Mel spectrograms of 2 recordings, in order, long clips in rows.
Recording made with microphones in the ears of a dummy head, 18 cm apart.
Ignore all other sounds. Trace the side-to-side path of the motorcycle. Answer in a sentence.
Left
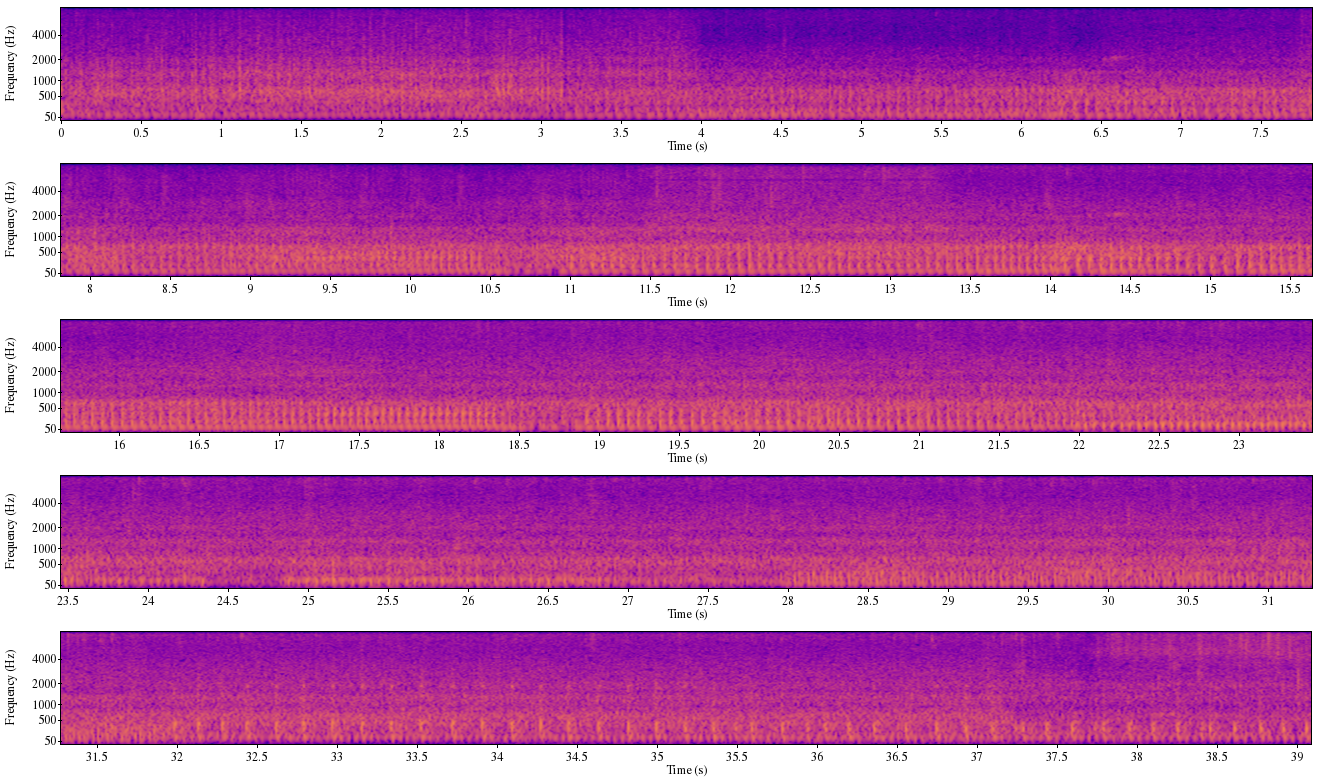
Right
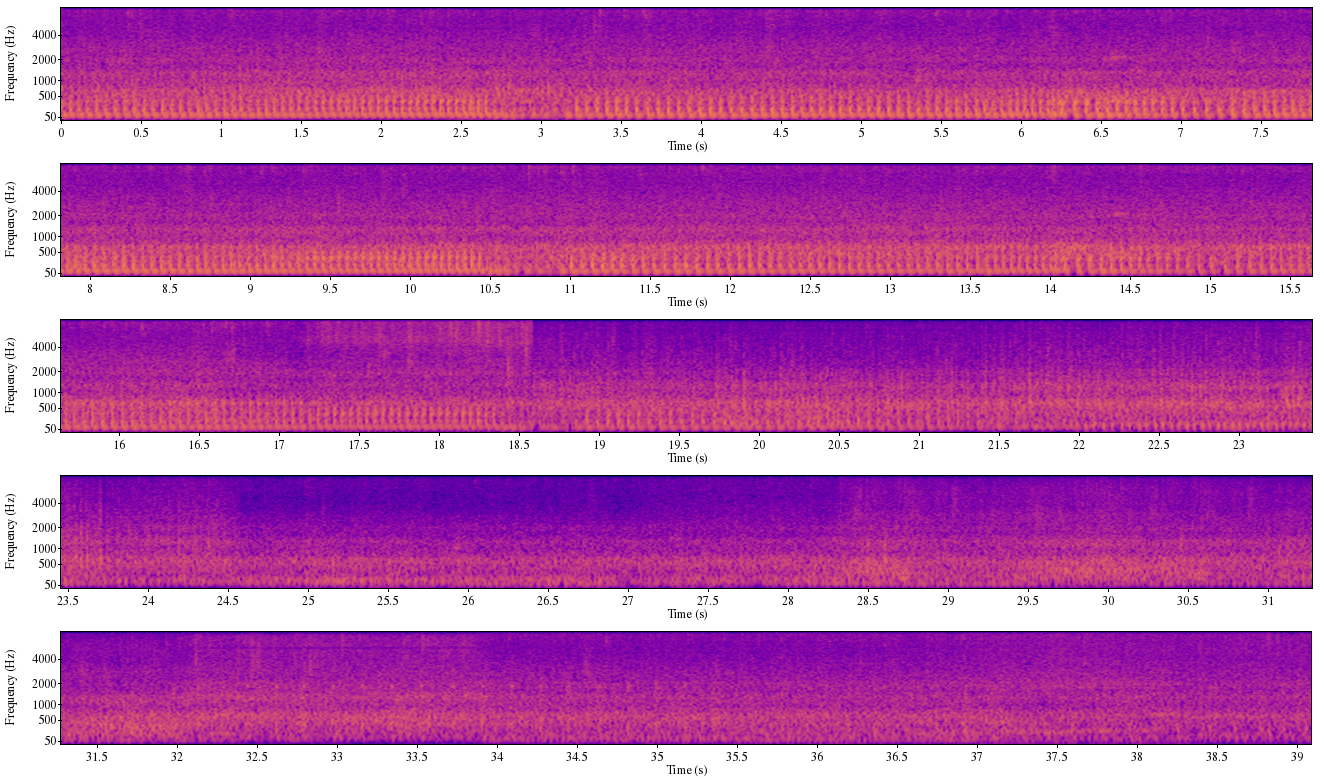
You can hear the motorcycle go from the right side to the left.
